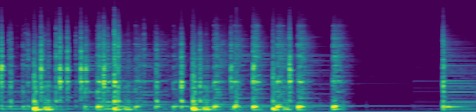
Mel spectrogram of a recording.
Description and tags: ragga percussion, just like the name. how ironic!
